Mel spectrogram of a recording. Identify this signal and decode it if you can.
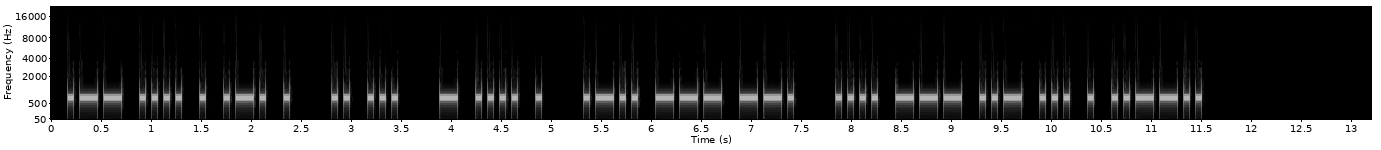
Morse code, heard as a keyed tone, about 20 wpm, 700 Hz. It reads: WHERE IS THE LOG HOUSE?
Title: Sentences from Top 1400 Words 20wpm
